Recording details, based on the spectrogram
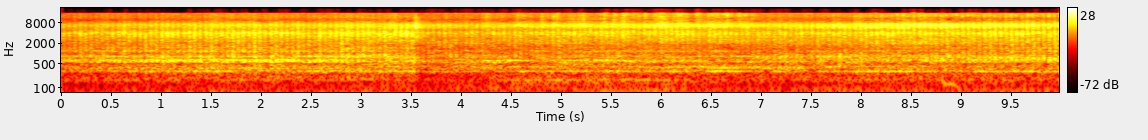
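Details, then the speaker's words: Mitsubishi Canter 125 PS Super Speed diesel, previously hard starting and stalling, after new injection pump, governor spring nut loosened and throttle stop bolt adjusted: starts easily without throttle, steady even idle, no misses or hunting; normal idle. "Untuk hidupnya sudah mudah lor, tanpa digas ya. Alhamdulillah."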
